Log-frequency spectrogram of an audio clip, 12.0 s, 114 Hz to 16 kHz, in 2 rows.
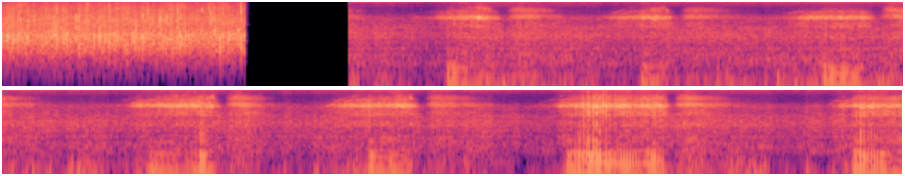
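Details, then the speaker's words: Sleeping young dog snoring loudly and rhythmically at about 34 breaths a minute with soft fluttering on each breath; ordinary sleep snoring. "so Ayun nga napakinggan niyo na naman kung paano humilik yung aso ko akala mo pagod na pagod"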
